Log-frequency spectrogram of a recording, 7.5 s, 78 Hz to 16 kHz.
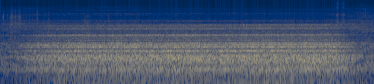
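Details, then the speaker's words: Hcalory TB2S Plus tent heater just kicked on after its clicking start, with fuel smell from the exhaust: a steady whooshing fan and burner roar, quieter than expected, with no knocks or surges. It is running normally. "It is a lot quieter than I would have expected. So it just kicked on. You can really hear it putting out the heat now."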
